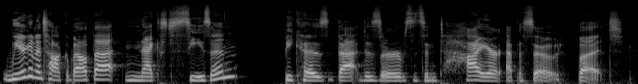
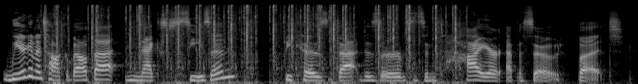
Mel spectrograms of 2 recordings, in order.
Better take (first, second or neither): first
